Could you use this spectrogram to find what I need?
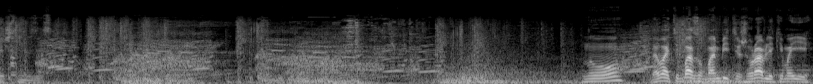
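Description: Game battle sound effects clash and thud.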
